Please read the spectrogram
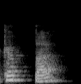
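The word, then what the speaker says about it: κάππα: La kappa es se escribe como la K, la mayúscula es como la K del español y suena K, siempre, K.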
